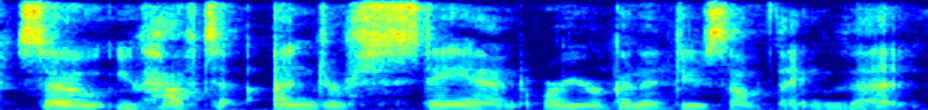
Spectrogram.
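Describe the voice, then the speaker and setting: A woman's voice: medium pitch, level tone, moderate pace, vocal fry. An American woman co-hosting a podcast in a casual, conversational style. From United States. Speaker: podcast co-host.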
